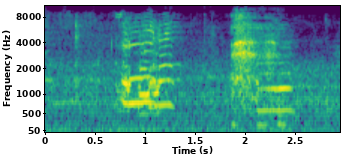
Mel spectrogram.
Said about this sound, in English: The Canadian geese.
